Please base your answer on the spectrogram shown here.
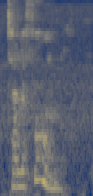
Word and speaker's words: telefon: A phone would be telefon. So it's telephone, except pronounced differently, written a bit differently. Telefon. That's how we pronounce it.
